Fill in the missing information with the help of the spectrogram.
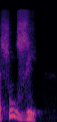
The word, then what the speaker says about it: Sun Tzu: Eu, se eu, salvo engano, a pronúncia em chinês é Sun Zi, né? mas eu vou chamar de Sun Tzu que é mais fácil Sim, é, nós entendemos.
